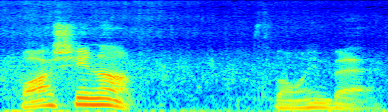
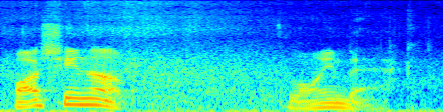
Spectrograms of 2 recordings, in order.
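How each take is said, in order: Both takes have the same delivery.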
